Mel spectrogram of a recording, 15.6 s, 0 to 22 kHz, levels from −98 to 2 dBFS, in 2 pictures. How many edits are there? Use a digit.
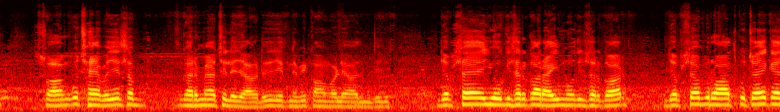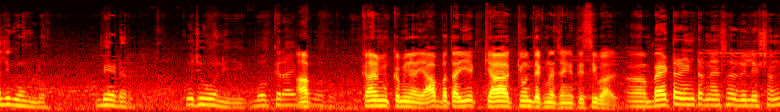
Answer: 0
